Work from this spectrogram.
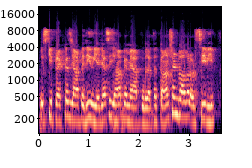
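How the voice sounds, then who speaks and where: A man's voice: high voice, fairly even intonation, slight background noise, rough recording. A middle-aged man with a Pakistani Urdu accent gives a recorded Korean language lecture, explaining step by step with many fillers and drawing out the sounds he demonstrates. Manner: explains slowly, with many fillers and repeated questions to students.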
